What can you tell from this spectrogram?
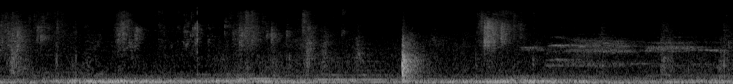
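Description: Scattered drips and pattering of water over a steady low rumble, with one sharp tap about four seconds in and a faint wavering tone near the end.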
